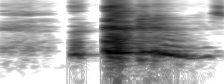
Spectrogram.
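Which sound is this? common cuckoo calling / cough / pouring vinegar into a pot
cough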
